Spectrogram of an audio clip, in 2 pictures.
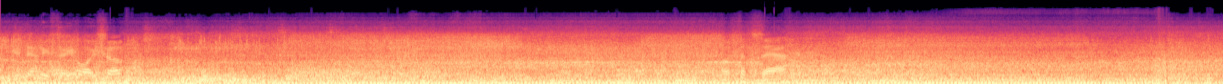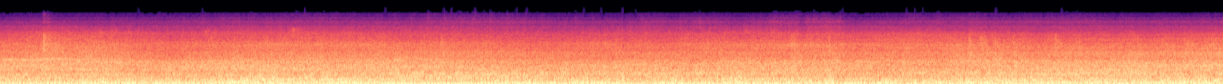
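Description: A motorbike engine hums steadily.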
